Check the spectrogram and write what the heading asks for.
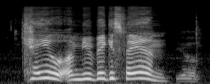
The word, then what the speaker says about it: Kaio: It makes Kai. Oh, like I. Because I is spelled A-Y-E. Alright? Hmm. Depending on where you're from. Alright? Mm-hmm. So that could be Kai or K. However, this... it's Kaio.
